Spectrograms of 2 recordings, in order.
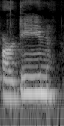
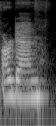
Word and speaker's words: Arden: arden here in canada i know people pronounce it ardeen but it's our den and i didn't even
